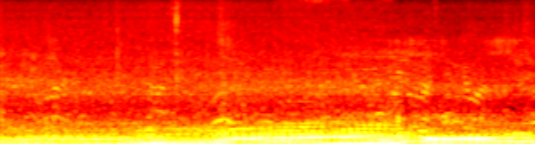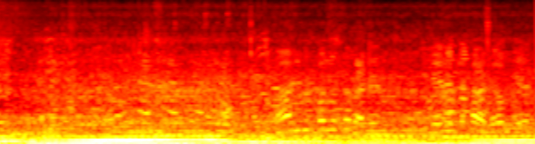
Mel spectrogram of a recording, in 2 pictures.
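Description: A vehicle engine revving: its low pitch climbs steadily for about four seconds, drops suddenly, climbs and holds, then drops again near the eighth second.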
